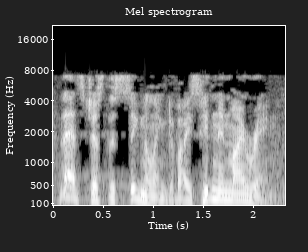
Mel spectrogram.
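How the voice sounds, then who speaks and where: A man's voice: fairly high pitch, big pitch swings, quick pace. A man playing a breezy, cocky young superhero in an audio drama, casual and chatty. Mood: breezy, confiding. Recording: dull cassette with faint background noise.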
